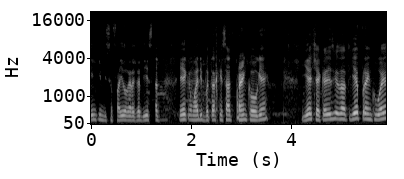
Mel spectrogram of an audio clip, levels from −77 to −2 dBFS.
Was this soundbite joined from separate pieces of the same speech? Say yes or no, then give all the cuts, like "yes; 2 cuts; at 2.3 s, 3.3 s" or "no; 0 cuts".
yes; 1 cut; at 1.3 s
